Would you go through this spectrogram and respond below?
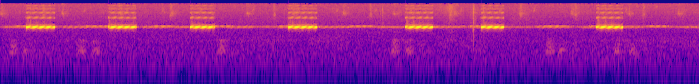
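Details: Chirping crickets in summer: eight sharp, high, pulsed bursts every one and a half to two seconds, against a steady shrill drone and faint soft clicks lower down.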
